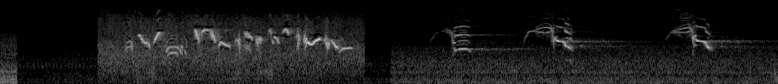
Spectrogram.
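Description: Birds singing. About a second in comes a quick run of chirping, whistled notes lasting about two and a half seconds; it stops abruptly, and after a short break a falling call repeats about once a second.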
